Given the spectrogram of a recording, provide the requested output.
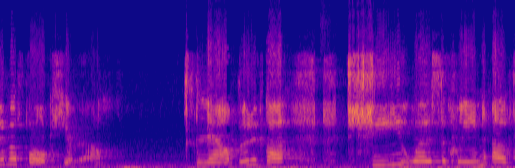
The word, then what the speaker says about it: Boudica: Now, for years I've said her name incorrectly. I've said Boudicca or Boudicca, and some people might consider that a proper pronunciation, but in my reading and my research, I have actually found that the proper pronunciation of it is Boudica. And the reason for that is that it's not English. It is, it is Iceni.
